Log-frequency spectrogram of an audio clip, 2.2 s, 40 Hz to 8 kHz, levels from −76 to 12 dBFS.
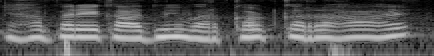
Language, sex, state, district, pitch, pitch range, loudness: Hindi, female, Telangana, Hyderabad, 240 Hz, 230-250 Hz, -14 LUFS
